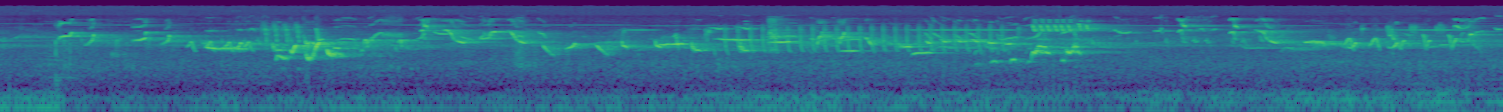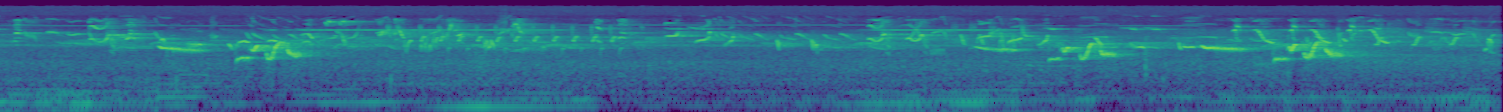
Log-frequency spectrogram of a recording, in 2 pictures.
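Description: Small birds chirping busily: many short, quick notes, several sweeping down in pitch, overlapping with hardly a pause.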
